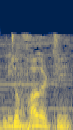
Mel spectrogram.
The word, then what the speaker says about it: Fogerty: ¿Qué pronunciación además, no? ¿Qué pronunciación? Muy bien. – John Fogerty. – Sí.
